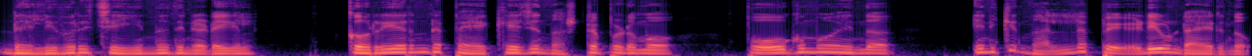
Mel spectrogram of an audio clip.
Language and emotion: Malayalam, fearful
